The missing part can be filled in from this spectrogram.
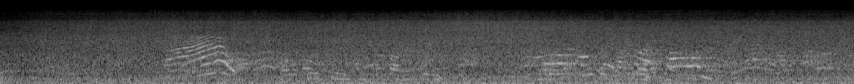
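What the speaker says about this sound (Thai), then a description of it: "นี่เขามีน้ำตกด้วย" An outdoor waterfall at a botanical flower exhibition garden in Ban Chang, Rayong, makes a constant rushing hiss under talk, with chirping birds faintly audible over the steady water noise.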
